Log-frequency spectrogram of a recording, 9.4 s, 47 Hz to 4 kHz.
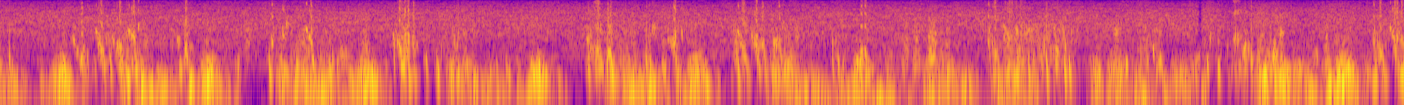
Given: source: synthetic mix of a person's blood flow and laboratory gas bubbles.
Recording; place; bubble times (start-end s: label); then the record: Doppler ultrasound of blood flow; precordium
0.03-0.11 s: bubbles
0.39-0.97 s: bubbles
1.12-1.30 s: bubbles
1.53-1.73 s: bubbles
1.76-2.35 s: bubbles
2.59-3.12 s: bubbles
3.28-3.43 s: bubbles
3.89-4.59 s: bubbles
4.86-5.38 s: bubbles
5.52-5.82 s: bubbles
6.56-7.21 s: bubbles
7.47-7.79 s: bubbles
7.92-8.44 s: bubbles
9.04-9.37 s: bubbles
From the record:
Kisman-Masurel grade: 342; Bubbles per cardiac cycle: rolling drumbeat, 9 or more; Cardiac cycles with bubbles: 100%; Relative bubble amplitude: moderate (0.250 to 0.450); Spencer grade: 3 (all of the cardiac periods contain showers or single bubble signals, but not dominating or overriding the cardiac motion signals); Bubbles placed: only in the low amplitude regions of the cardiac cycle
